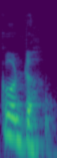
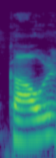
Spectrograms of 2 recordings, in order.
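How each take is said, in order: First: The L sound is silent. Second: The L sound is pronounced. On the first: The speaker calls it right. "एल जो है वो silent हो रहा है" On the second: The speaker calls it wrong. "इसको काउल्ड नहीं पढ़ना"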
